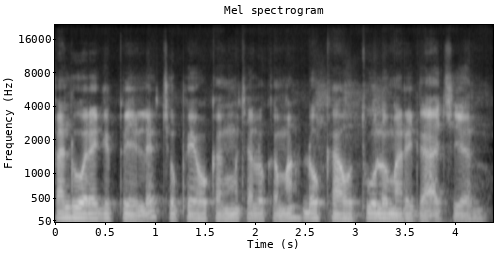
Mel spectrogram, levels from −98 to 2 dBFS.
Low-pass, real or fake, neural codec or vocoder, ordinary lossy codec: none; fake; codec, 44.1 kHz, 7.8 kbps, DAC; none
